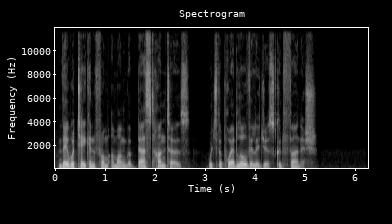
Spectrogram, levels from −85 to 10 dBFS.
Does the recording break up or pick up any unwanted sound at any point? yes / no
no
